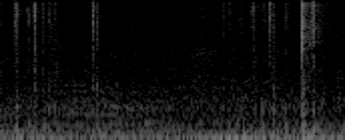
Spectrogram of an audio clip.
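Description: Faint typing on a computer keyboard: a few scattered keystrokes, with a short run of louder ones near the end.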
